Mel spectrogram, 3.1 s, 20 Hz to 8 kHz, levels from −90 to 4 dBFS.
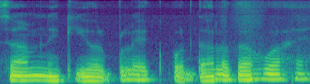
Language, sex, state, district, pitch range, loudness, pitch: Hindi, male, Himachal Pradesh, Shimla, 105-130 Hz, -14 LUFS, 120 Hz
